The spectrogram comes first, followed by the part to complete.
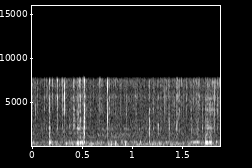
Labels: {"label": "ambient", "recorder": "HydroMoth"}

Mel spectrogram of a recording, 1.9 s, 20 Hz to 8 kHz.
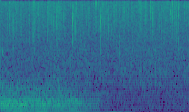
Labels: {"label": "biophony, growl", "recorder": "SoundTrap 500"}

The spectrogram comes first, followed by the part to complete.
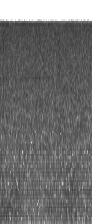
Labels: {"label": "ambient", "recorder": "HydroMoth"}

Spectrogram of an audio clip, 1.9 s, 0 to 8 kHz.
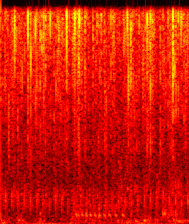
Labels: {"label": "biophony, rattle", "recorder": "SoundTrap 500"}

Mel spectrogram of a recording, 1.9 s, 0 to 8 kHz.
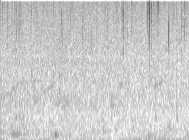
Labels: {"label": "biophony", "recorder": "SoundTrap 500"}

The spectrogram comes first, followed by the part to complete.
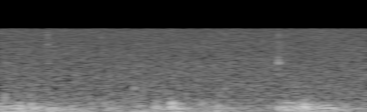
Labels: {"label": "ambient", "recorder": "HydroMoth"}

